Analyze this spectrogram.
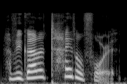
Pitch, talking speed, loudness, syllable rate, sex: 280 Hz, 330 wpm, -16 LUFS, 7.9 syllables/s, female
